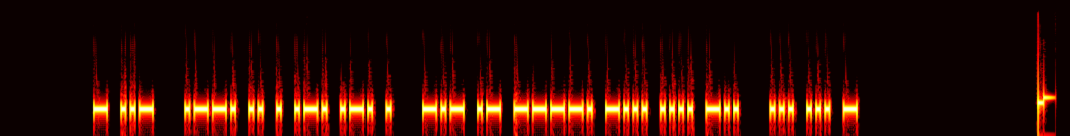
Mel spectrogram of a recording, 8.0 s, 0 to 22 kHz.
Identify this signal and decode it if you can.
Morse code, heard as a keyed tone, about 36 wpm, 700 Hz. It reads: TU PIERRE KA9BHD SST
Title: K1USN SST QSO Practice - 35wpm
